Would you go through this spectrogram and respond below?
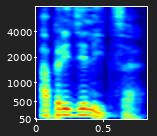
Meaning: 1. to take shape, to be / become formed (of one's character); to clarify itself 2. to make a decision, to find / determine one's position in an issue or a conflict
- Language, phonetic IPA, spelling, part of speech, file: Russian, [ɐprʲɪdʲɪˈlʲit͡sːə], определиться, verb, Ru-определиться.ogg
